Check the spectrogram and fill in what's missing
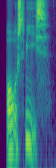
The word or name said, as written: årsvis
